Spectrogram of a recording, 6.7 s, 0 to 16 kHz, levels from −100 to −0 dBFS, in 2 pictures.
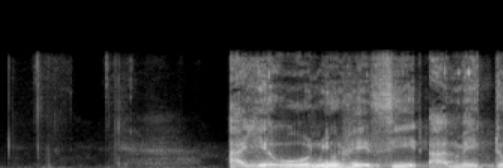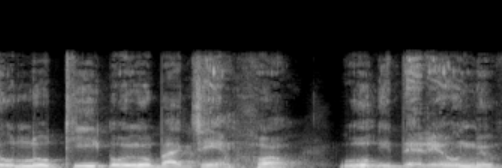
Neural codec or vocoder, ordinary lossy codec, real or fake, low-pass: codec, 24 kHz, 0.9 kbps, WavTokenizer, small release; none; fake; 10.8 kHz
